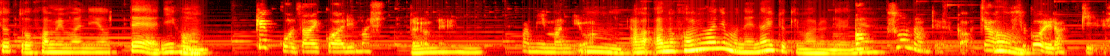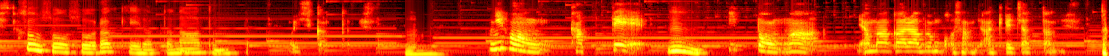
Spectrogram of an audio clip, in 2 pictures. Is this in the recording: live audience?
no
